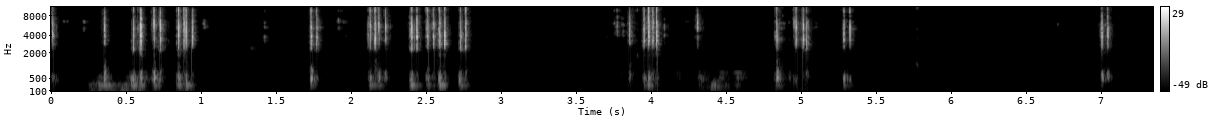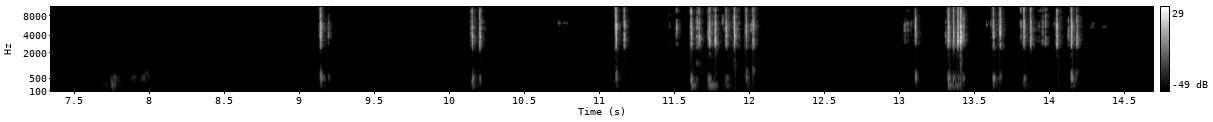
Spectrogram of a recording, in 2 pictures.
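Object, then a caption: Plastic mechanical keyboard with round keycaps. Both hands tap with their fingertips on a pink-red compact plastic mechanical keyboard with round plastic keycaps. Short bursts of bright, sharp clicks come in uneven clusters, separated by pauses of near silence. Each click stops almost instantly, with no ringing.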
